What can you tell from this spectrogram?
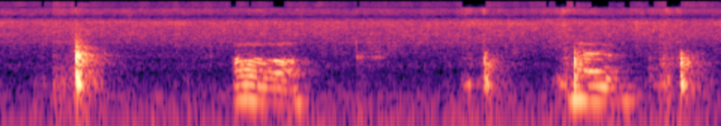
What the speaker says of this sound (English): I am going to just cook these until they get like a char on them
